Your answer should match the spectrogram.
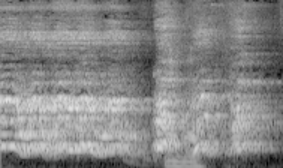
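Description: Household dogs at night bark and howl loudly indoors at people walking their dogs down the street, a long sustained howl broken by a couple of sharp barks.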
